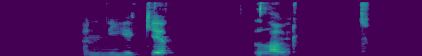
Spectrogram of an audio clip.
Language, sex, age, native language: Icelandic, male, 9, Icelandic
